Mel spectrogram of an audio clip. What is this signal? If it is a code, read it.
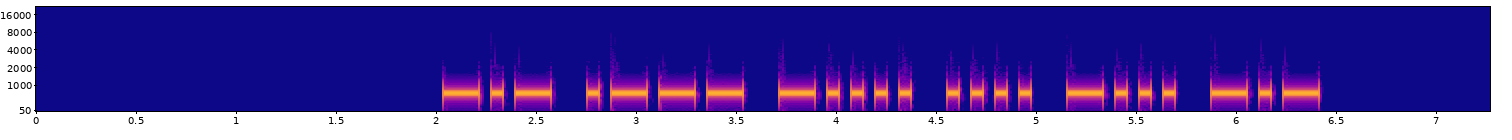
Morse code, heard as a keyed tone, about 20 wpm, 700 Hz. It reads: KJ6HBK
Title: USA Call Signs - 6 Characters - Repeated 3x - 20wpm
